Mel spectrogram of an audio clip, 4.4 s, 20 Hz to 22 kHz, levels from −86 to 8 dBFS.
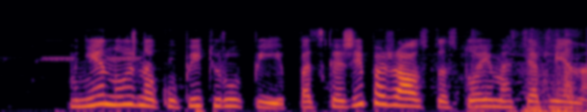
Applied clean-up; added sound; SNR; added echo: classical method spectral subtraction.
